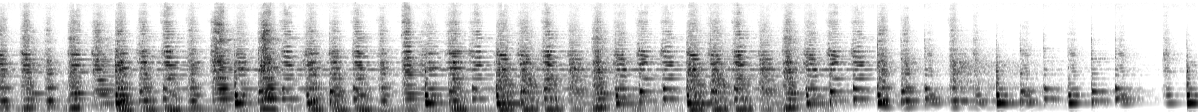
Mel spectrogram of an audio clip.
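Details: Bowed strings, violin over cello and bass, play a flowing classical passage; no animal voices are heard.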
